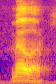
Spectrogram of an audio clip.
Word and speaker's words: Mellor: Mellor, is that how you pronounce it? Mello. Mellor.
